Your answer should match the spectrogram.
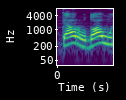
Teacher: ترضون الراء مفخمة قولا واحدا، ليه؟ لأنها ساكنة وما قبلها مفتوح.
